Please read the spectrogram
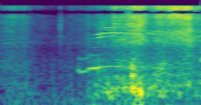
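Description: A child's drawn-out 'wee!', rising and then falling in pitch, as a plastic sled slides down over snow with a scraping hiss underneath.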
